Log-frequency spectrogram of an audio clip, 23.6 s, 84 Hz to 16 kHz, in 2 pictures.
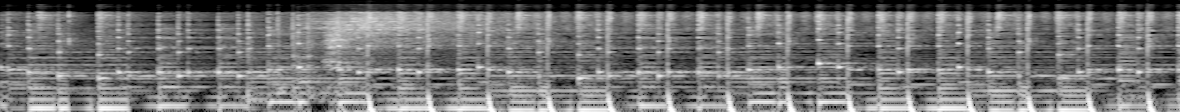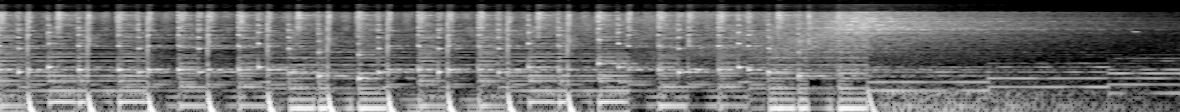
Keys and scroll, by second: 3.6 Up, 6.3 ctrl+c, 6.5 ctrl+v, 17.7 ctrl+=, 19.6 Up, 21.0 ctrl+0.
